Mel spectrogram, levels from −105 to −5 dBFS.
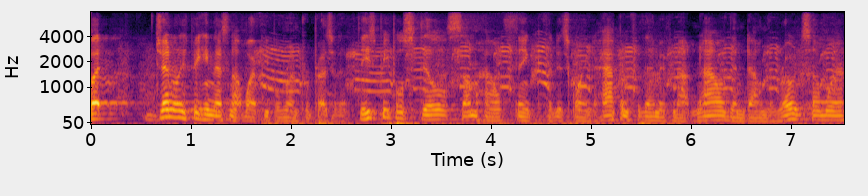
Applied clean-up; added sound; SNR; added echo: none; Bird vocalization, bird call, bird song; 14 dB; reverberation time 2.9 s.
